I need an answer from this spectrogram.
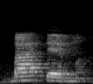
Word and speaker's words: baptême: dit pas la moelle on dit baptême OK et puis ici ne se prononce pas on dit donc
